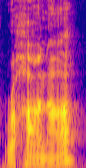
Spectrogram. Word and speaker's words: Rihanna: from umbrella that's Rihanna rahana is the correct Caribbean way to pronounce it without appropriating and then we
